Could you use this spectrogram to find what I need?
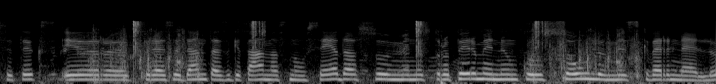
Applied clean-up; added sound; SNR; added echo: none; Water / Splash, splatter + Camera; 13 dB; none.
